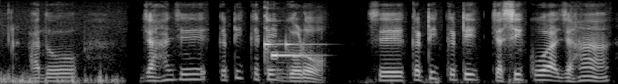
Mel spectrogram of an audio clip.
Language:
Santali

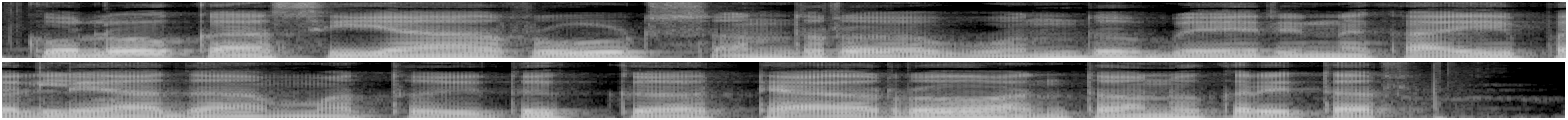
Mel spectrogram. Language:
Kannada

